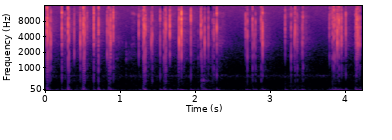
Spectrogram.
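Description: Long acrylic nails scratch and tap on the lid of a large, hollow, printed cardboard board game box. Quick, dry, bright clicks and scratchy rasps come in uneven bursts with brief quiet gaps, each sound stopping at once with no ring. A faint, steady low hum sits underneath.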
